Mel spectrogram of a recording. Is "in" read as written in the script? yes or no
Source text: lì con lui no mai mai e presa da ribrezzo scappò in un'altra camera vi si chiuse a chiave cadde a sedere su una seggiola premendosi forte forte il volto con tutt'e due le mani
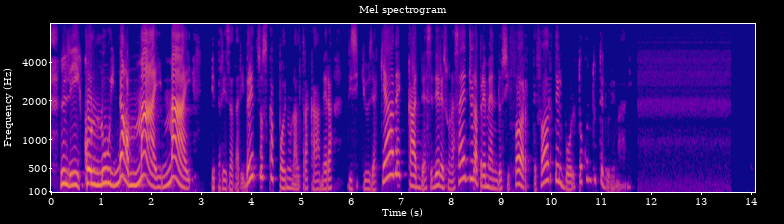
yes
